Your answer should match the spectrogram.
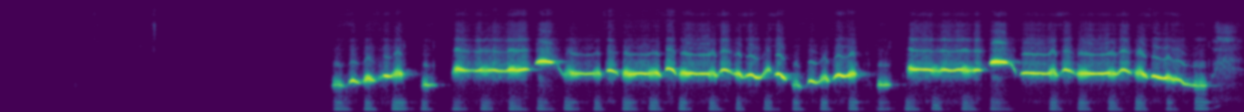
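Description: A person whistling a wavering, lilting melody while voicing a low note underneath in short repeated pulses, about three a second. It begins about three seconds in, after silence.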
